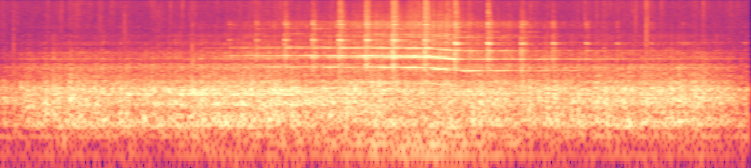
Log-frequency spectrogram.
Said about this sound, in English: Or if you are on a moving train going past a clanging crossing bell, how the bell's pitch changes.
